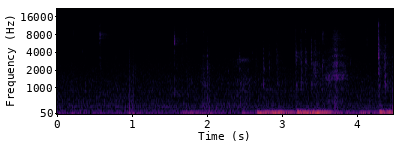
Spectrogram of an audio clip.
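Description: Faint typing on a computer keyboard, scattered light key clicks, as a name is typed into a material's name field. A low hum comes in about two-thirds of the way through.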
